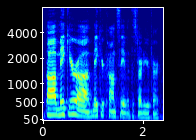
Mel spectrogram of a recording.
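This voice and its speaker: A man narrating as game master of a tabletop game in a casual, halting, improvised way. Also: medium pitch, expressive, pushed and bright.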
